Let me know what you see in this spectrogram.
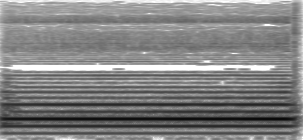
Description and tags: fagott classical wind
wind, classical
